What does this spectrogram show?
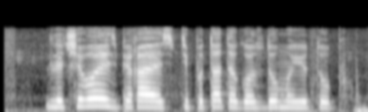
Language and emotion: Russian, neutral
